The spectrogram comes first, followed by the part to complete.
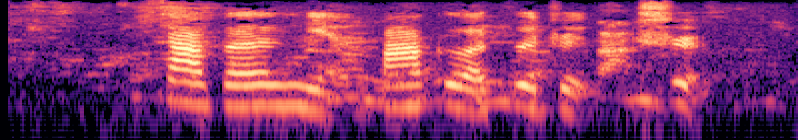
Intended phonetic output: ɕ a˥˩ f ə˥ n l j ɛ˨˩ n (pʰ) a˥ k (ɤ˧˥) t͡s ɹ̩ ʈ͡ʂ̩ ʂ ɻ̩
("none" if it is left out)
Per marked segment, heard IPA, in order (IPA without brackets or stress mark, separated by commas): p, ɤ˥˧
